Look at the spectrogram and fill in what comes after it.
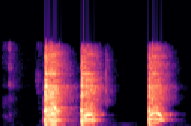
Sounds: Cough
